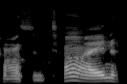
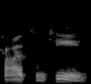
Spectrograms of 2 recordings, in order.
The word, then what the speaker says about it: Constantine: John Constantine, which was, I believe, originally pronounced Constantine, but everybody nowadays just says Constantine, so whatever.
